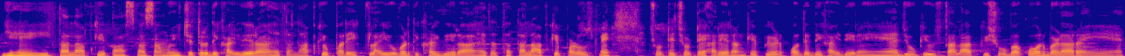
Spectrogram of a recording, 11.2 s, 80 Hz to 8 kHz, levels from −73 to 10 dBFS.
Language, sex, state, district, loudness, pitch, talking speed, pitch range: Hindi, female, Uttar Pradesh, Etah, -18 LUFS, 185 Hz, 255 wpm, 175-195 Hz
